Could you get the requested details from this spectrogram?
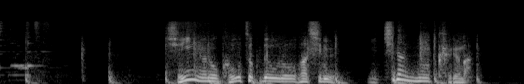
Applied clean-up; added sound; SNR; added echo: neural mask model RNNoise.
